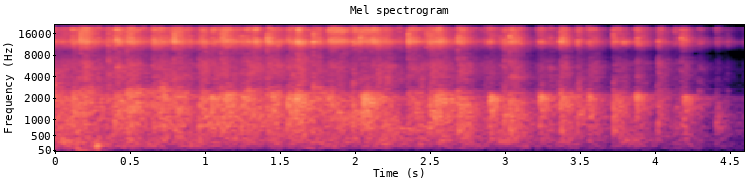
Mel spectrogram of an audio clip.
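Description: A crowd applauds steadily with dense, overlapping claps, holding strong before thinning into more separate claps and fading toward the end.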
